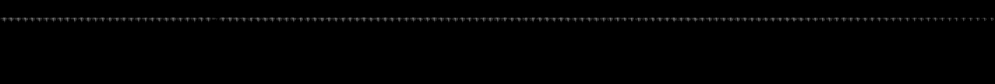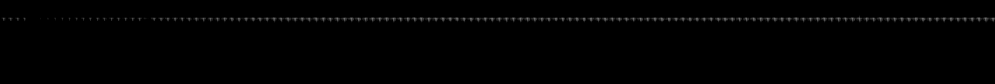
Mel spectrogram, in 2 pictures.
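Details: Conehead katydid Ruspolia lineosa, recorded by the National Institute of Biological Resources in 2020, buzzes continuously in a thin, shrill, fast-pulsed trill. The trill breaks off briefly around the middle, then resumes just as steadily. The background is otherwise silent.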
